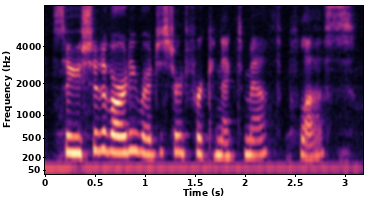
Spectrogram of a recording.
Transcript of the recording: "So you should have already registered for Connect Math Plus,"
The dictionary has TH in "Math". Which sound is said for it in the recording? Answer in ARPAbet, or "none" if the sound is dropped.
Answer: TH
